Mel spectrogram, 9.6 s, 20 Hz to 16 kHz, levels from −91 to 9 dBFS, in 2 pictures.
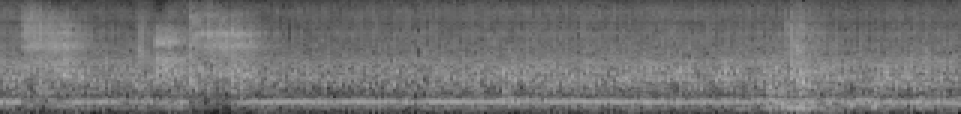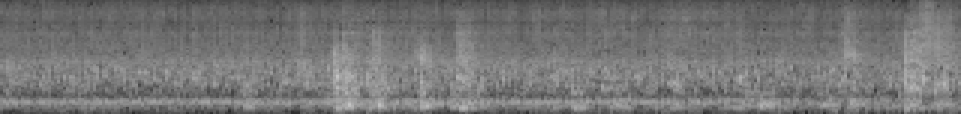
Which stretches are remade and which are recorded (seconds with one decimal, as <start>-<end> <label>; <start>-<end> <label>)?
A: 0.0-9.6 remade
